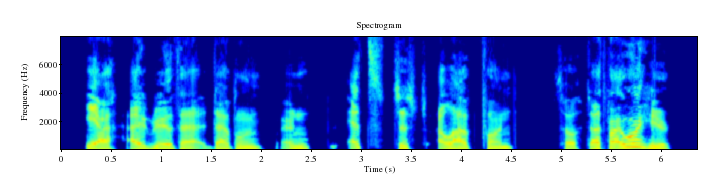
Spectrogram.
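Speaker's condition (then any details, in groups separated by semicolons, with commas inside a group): Cerebral palsy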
